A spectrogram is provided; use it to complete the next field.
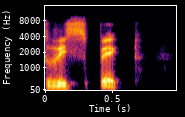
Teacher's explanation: The emphasis is on the second syllable, spect, respect.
